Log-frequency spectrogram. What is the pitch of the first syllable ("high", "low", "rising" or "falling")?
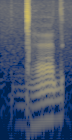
rising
